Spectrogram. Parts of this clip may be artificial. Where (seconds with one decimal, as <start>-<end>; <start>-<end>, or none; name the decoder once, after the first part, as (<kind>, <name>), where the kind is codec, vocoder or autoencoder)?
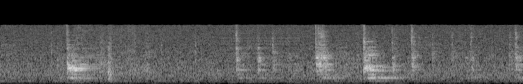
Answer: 2.2-3.0 (autoencoder, DAC-VAE)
